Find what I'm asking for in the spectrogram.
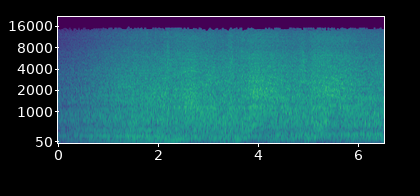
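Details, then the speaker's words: Cheap Ford F-150 after a new ignition coil was fitted: engine climbs and settles smoothly through the revs, even firing with no stumble or miss; now running on all cylinders. "I think she has all her cylinders and is ready for our next challenge so the hammer down Motorsports 150 dollar f150 is now firing on all cylinders"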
